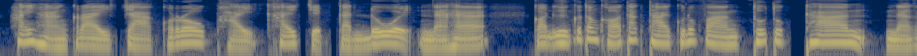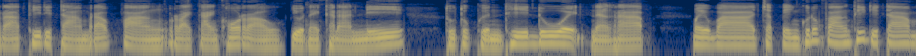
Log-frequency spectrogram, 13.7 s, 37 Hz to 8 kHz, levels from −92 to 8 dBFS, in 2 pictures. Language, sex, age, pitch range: Thai, male, 20-39, 100-130 Hz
